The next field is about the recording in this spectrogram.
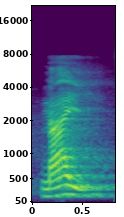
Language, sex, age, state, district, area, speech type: Tamil, male, 18-30, Tamil Nadu, Madurai, urban, read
